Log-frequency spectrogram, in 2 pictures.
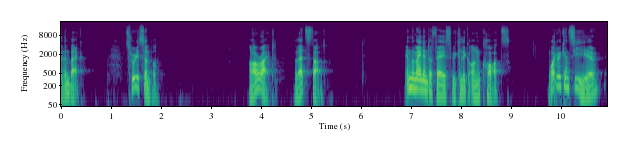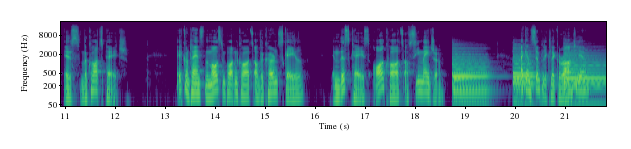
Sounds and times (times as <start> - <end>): Speech: 0.0 - 0.6, 1.3 - 2.1, 3.7 - 5.4, 6.9 - 9.1, 9.8 - 12.4, 13.2 - 18.6, 20.1 - 21.5.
